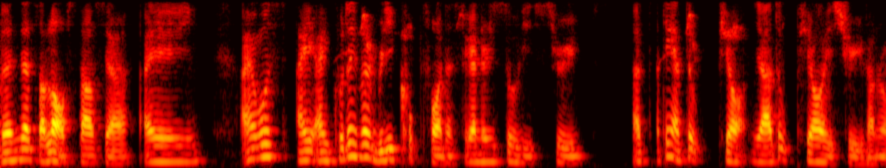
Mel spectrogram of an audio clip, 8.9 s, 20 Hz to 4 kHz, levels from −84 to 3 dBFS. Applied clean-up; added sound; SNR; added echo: neural mask model DeepFilterNet 3.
